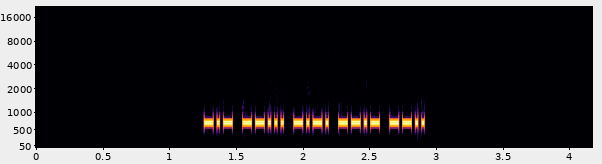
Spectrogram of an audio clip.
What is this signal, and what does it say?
Morse code, heard as a keyed tone, about 50 wpm, 700 Hz. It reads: K7CQZ
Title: USA Call Signs - 5 Characters - Repeated 3x - 50wpm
